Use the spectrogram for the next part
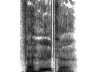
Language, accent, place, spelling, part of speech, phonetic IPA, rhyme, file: German, Germany, Berlin, verhüllte, adjective / verb, [fɛɐ̯ˈhʏltə], -ʏltə, De-verhüllte.ogg
- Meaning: inflection of verhüllen: 1. first/third-person singular preterite 2. first/third-person singular subjunctive II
